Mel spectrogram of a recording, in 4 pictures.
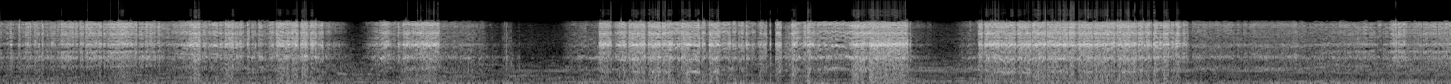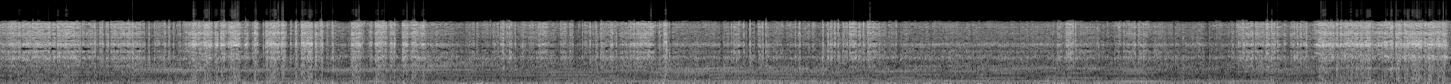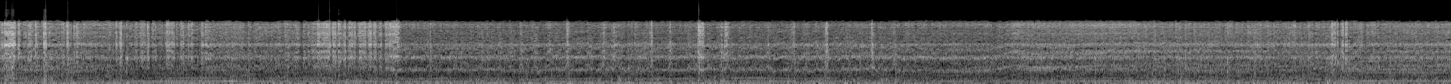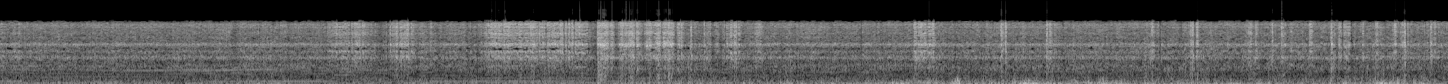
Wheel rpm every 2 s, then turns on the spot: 230, 140, 70, 140, 130, 190, 210, 230, 230, 230, 230, 230, 230, 230, 220, 230, 190, 160, 160, 190, 230, 230, 240, 230, 230, 230, 230, 230, 230.
2-4 6-8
